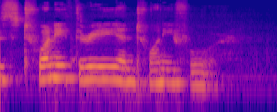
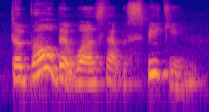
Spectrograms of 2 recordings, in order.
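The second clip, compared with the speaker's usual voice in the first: usual speaking voice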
